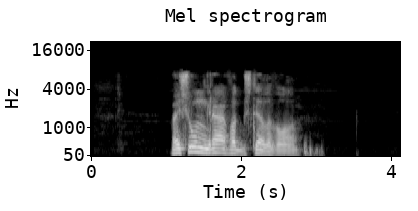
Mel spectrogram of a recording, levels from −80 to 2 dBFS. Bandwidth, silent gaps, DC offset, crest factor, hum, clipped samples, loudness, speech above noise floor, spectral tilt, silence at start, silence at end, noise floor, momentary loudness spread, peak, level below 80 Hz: 8 kHz; none; under 0.1%; 18 dB; none; under 0.1%; -17 LUFS; 59 dB; -4.5 dB/octave; 1.1 s; 1.25 s; -76 dBFS; 13 LU; -2 dBFS; -50 dBFS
